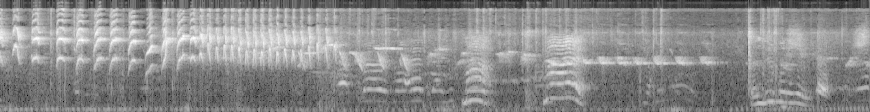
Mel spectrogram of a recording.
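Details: Aceh Leuser white-rumped shama, a caged contest and breeding bird, with rapid repeated high chips grading into buzzy rattles, downslurred whistles and a long steady whistle.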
